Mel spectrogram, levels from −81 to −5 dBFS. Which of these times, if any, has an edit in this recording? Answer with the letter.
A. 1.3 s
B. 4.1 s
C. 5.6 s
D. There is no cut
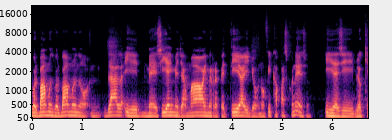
C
